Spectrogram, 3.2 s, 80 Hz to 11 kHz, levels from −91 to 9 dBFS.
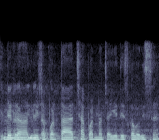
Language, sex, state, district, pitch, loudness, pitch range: Hindi, male, Bihar, Araria, 145 Hz, -17 LUFS, 145-150 Hz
